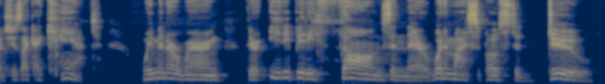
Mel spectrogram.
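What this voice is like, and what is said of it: Exaggerated imitation of a mother. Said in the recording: “You have like a horrible mom voice.”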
